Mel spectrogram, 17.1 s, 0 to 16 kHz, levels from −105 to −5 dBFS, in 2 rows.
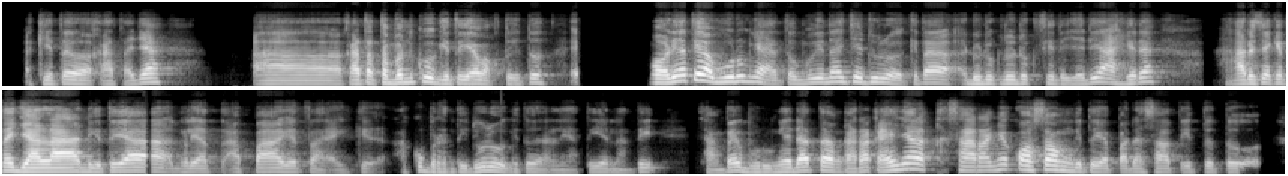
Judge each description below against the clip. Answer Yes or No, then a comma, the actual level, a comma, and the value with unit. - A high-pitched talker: No, medium, 155 Hz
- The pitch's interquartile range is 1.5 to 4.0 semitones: No, wide, 5.6 semitones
